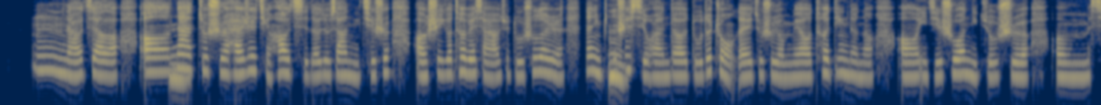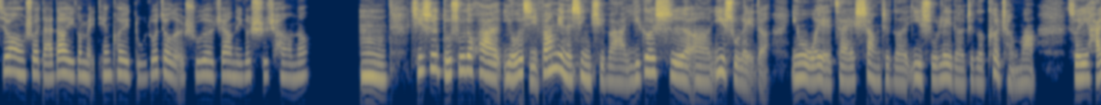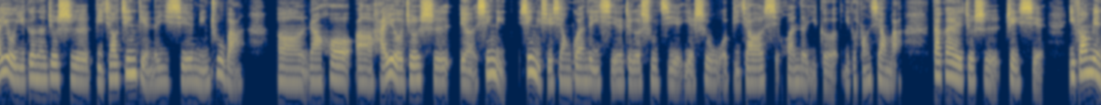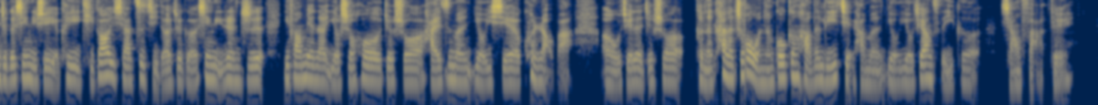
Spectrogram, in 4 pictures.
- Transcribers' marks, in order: none
- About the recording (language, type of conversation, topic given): Chinese, advice, 如何才能做到每天读书却不在坐下后就分心？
